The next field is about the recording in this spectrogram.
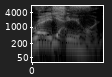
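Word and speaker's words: Rhea Seehorn: Is it pronounced Ray Seahhorn? Ray Seahhorn.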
